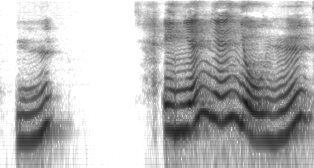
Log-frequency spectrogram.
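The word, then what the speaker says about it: 鱼: Le poisson a la même signification que l'abondance en chinois, car la prononciation est la même. On s'appelle yu.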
